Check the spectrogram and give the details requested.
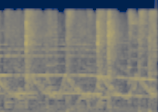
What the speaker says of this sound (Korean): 긴급히 소방서를 빠져나가는 소방차.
